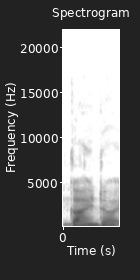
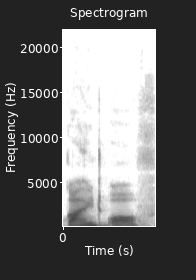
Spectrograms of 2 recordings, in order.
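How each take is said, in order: First: The words blend into one short word. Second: Both words are said fully and separately.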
